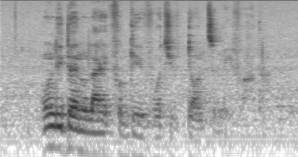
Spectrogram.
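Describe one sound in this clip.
An elderly man speaks briefly in a low, serious voice.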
